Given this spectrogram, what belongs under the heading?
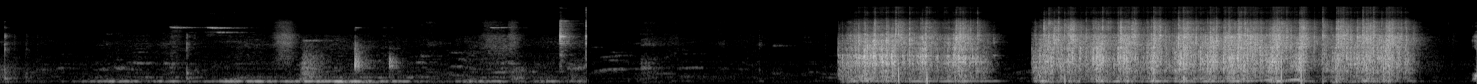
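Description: A kitchen blender whirs through soaked tamarind pulp for chutney in two loud bursts, a short run and then a longer one, after quieter clinks and handling sounds with someone talking.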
